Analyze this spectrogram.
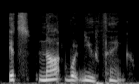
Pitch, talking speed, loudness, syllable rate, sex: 190 Hz, 215 wpm, -20 LUFS, 4.6 syllables/s, male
